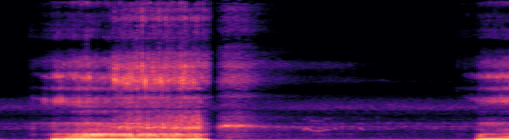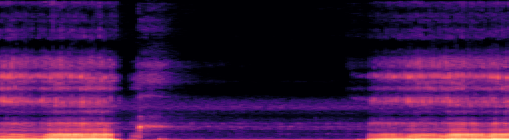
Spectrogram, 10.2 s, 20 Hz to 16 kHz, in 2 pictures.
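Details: Loud, rough, vibrating snores on inhalation with quiet breaks, about 14 breaths a minute, steady low background hum; snoring.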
